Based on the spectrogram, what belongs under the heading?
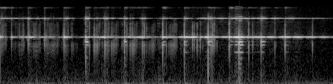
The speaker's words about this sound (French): Il habitait dans le 7e arrondissement de Lyon, route de Vienne, dans une résidence neuve. Sonnait à sa porte.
